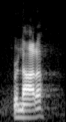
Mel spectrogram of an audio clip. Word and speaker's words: Renate: You mentioned, I think, the Renate or Renate, Renata. I don't know how you pronounce that. That's a proper name of an individual you know? – Renata. – Renata. It's spelled with an E at the end, R-E-N-A-T-E.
